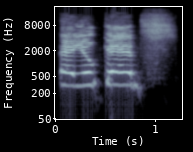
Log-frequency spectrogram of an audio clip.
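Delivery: put-on slow, high Brooklyn shout at kids; drawn-out Brooklyn tough guy calling out; Brooklyn accent. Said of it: "I'm like a Brooklyn guy".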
